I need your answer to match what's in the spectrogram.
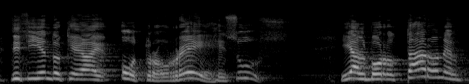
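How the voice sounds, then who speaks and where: A man preaching a sermon, reading scripture verses aloud and explaining them slowly and deliberately. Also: very high-pitched. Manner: slow, deliberate delivery, raising voice for quoted crowd shouts.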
